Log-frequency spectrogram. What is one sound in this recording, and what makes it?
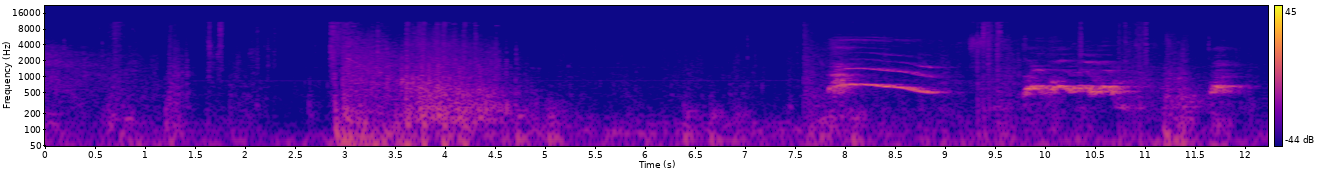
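Wooden walls are quickly built with hollow knocks and clatter.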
